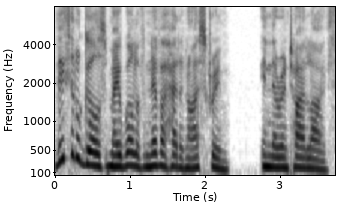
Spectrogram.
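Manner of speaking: usual speaking voice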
